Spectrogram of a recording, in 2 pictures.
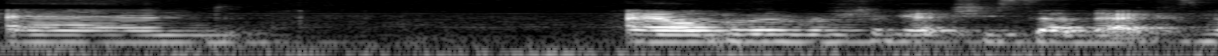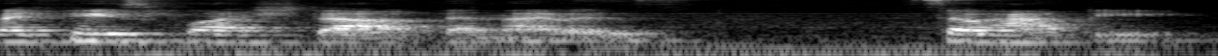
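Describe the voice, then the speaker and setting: A woman slowly and reflectively telling a personal memory. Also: mid-range voice, completely flat delivery, creaky, echoey room, far from the mic, rough recording. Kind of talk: personal interview recollection.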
